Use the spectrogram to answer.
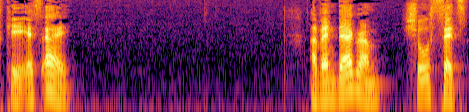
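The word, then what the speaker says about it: xi: so that symbol is the common Greek letter as we would pronounce KSI a Venn diagram shows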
